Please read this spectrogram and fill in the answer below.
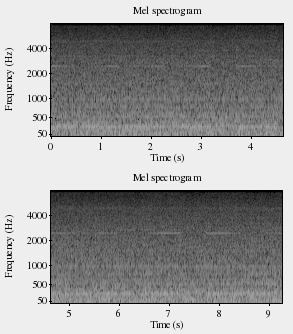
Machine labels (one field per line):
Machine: slide rail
